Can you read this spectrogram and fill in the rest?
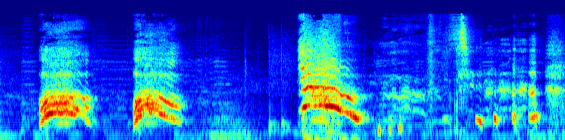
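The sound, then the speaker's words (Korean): A participant at a Monday tone-deaf clinic imitates a water deer's screaming call: three loud, shrill, hoarse shrieks, the last one longest, followed by quieter chatter and laughter. “이거 보통 이제 우리 그 군복무 하면 초소에서 많이 보거든요”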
